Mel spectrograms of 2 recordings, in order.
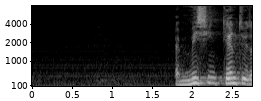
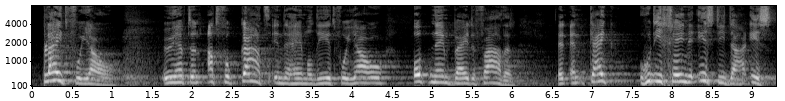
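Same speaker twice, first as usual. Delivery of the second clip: raised, ringing pulpit voice, higher and louder; preaching at full force; 4 semitones higher, 5 dB louder than usual. Acted. Preacher pressing the church with questions, full-force preaching. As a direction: hammer each rhetorical question home to the hall.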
